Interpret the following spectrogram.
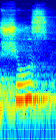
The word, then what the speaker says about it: shoes: Shoes rhymes with zoos.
